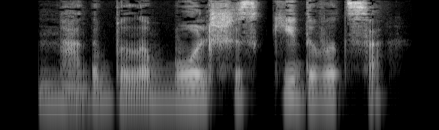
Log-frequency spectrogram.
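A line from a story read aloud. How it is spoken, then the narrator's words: Annoyed female hiss. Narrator (Russian): с досадой прошипела одна из соседок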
